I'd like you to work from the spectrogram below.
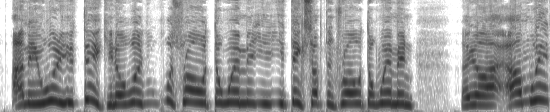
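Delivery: mock bro voice, high-pitched and indignant. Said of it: "he said something to Harper like".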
